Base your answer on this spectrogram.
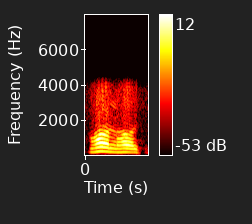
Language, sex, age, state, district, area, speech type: Assamese, female, 30-45, Assam, Golaghat, rural, conversation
